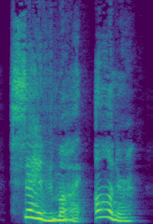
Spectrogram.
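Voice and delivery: indignant outburst with jumps in pitch; furious cry. A narrator's reading. Lady answering Hagar's claim, indignant furious cry. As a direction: throw the question back in outrage. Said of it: "cried Missus Delamere furiously".

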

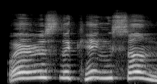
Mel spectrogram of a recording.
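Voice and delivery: very high, searching call. A narrator's reading. Crowd searches the dungeon for the prince, calling out. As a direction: call it high, pitch held up. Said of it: "they called out".

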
